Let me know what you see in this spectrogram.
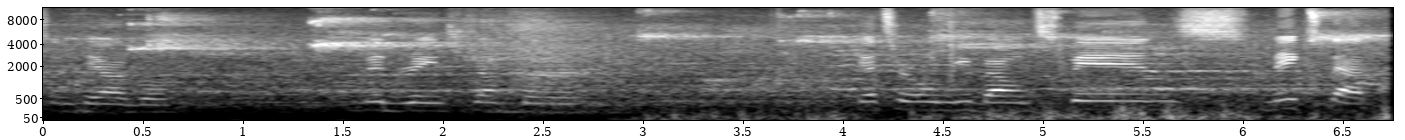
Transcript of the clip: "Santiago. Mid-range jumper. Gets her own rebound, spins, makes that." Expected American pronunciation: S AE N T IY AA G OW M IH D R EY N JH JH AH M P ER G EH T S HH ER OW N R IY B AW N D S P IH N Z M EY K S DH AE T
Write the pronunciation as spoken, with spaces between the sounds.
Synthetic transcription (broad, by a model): S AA N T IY AA G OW M IH D R EY N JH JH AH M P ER G EH T S HH ER OW N R IY B AW N D S P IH N S M EY K S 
